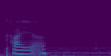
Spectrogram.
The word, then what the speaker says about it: Kaia: people do call me, and it's Kaya. Kaya. It's spelled Kaia.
